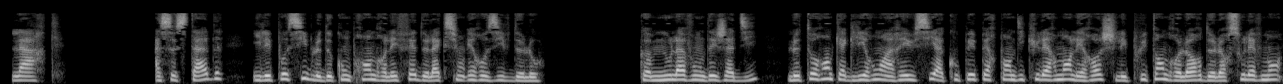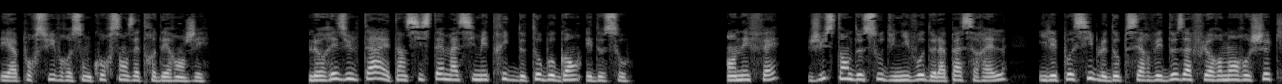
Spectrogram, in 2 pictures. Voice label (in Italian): Audioguida FRA Arco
